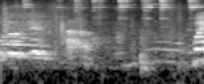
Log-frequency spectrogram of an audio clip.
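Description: A dog whining, with children's voices mixed in.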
